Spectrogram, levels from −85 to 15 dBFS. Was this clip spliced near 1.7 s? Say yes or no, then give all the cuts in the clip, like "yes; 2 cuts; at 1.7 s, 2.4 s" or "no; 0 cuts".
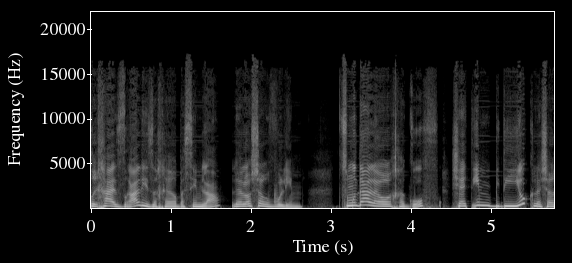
yes; 2 cuts; at 1.7 s, 4.4 s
